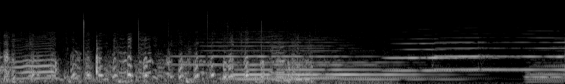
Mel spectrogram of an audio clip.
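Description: A rooster clucks in a quick, busy run of sharp calls, then the sound stretches into longer drawn-out tones; no one speaks.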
